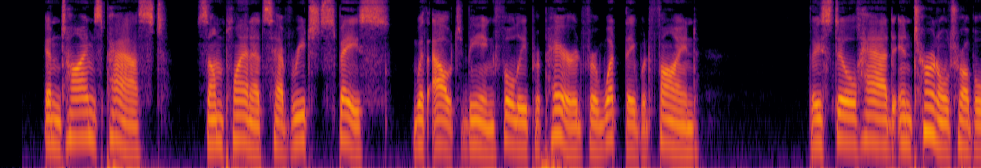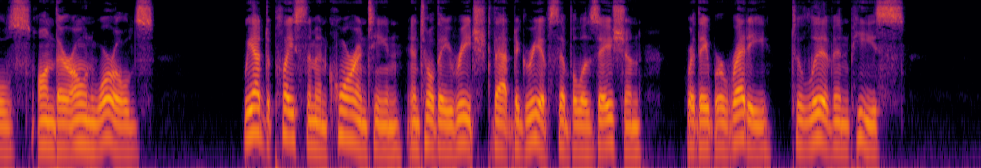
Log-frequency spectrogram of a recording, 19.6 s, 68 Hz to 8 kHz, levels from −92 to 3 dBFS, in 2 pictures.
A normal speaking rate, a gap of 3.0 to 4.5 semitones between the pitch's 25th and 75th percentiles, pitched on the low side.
Yes: average, 145 wpm; average, 3.9 semitones; low, 130 Hz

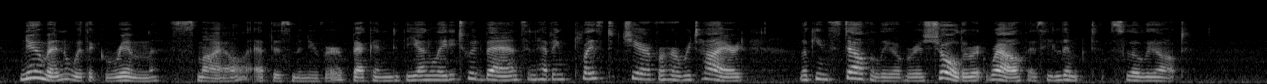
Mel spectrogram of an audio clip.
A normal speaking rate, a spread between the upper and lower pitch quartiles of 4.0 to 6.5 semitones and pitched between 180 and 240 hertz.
Yes: average, 160 wpm; average, 5.2 semitones; high, 190 Hz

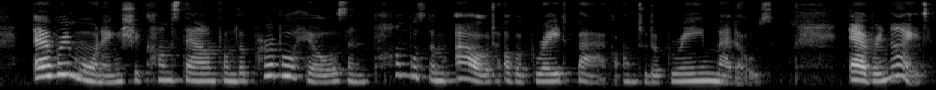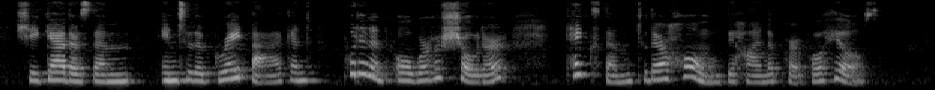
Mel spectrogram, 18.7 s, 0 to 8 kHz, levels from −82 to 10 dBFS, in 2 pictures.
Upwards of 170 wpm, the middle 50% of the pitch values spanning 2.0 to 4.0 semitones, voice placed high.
No: average, 145 wpm; average, 3.7 semitones; high, 210 Hz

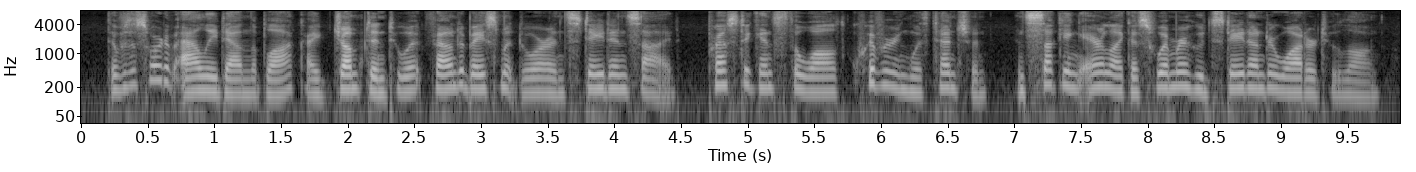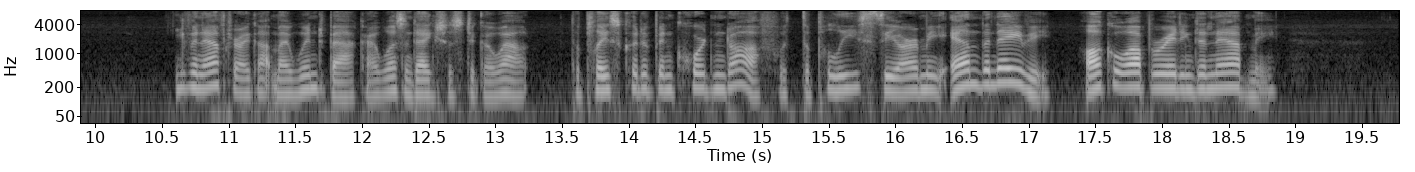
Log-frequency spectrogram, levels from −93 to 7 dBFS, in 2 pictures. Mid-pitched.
Yes: medium, 180 Hz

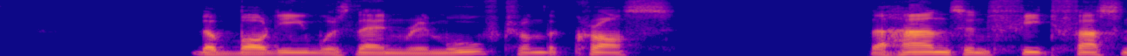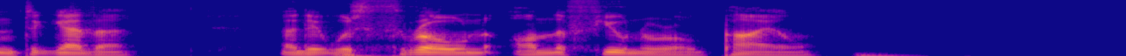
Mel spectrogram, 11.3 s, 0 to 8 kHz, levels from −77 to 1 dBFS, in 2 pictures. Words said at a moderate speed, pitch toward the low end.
No: slow, 115 wpm; very low, 95 Hz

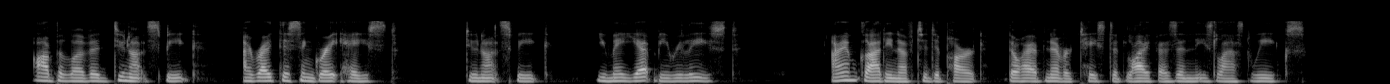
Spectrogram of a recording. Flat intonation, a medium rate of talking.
Yes: narrow, 1.9 semitones; average, 155 wpm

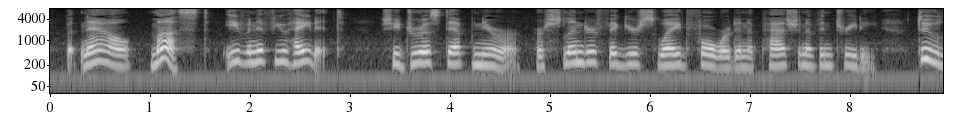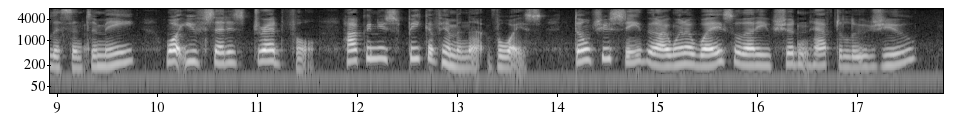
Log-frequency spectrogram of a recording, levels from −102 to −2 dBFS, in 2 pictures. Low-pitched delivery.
No: high, 215 Hz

